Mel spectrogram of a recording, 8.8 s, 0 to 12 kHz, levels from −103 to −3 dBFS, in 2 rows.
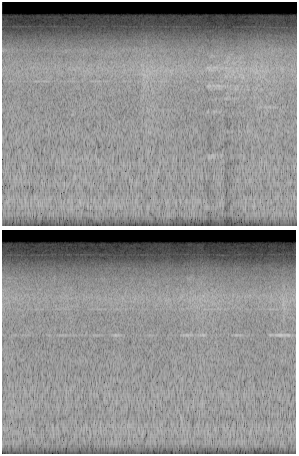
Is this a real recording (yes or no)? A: yes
